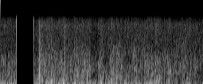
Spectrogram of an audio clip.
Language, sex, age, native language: Icelandic, male, 13, Icelandic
